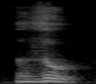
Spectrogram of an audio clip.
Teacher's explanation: Dhu, not zu, a buzzing sound. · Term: zal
